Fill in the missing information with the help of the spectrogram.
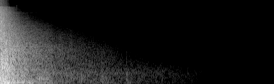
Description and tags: A Submachine Gun firing SFX. Created with Audacity.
